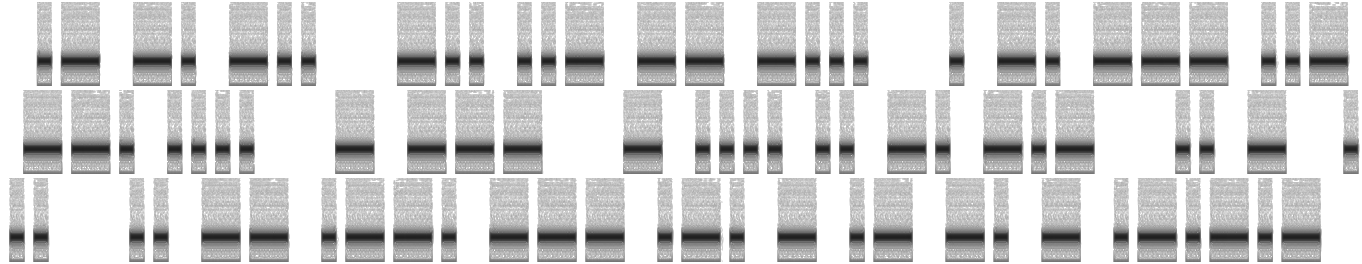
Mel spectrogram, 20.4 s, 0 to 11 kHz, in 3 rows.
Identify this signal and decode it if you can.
Morse code, heard as a keyed tone, about 20 wpm, 1000 Hz. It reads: AND DUMB ENOUGH TO THINK IT S IMPORTANT.
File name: qotdfiles / 20wpm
